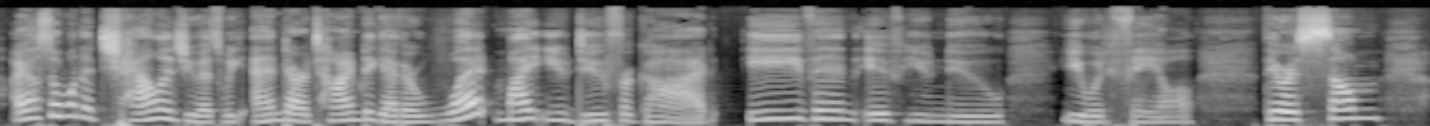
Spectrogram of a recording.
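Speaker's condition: No condition

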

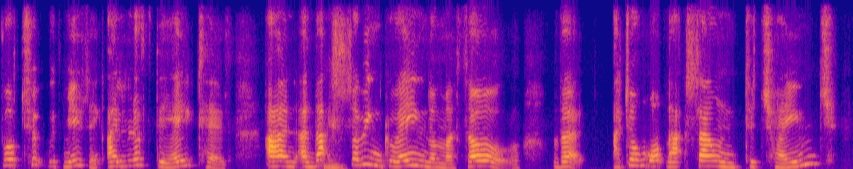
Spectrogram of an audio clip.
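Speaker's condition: Profound deafness, congenital; considered for cochlear implant

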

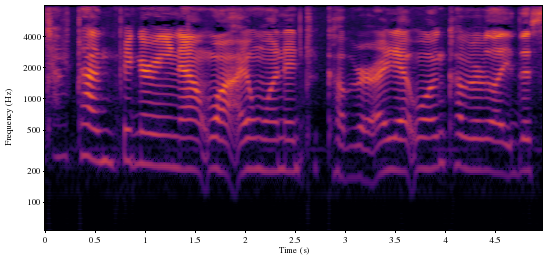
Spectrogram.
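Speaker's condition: Cerebral palsy; chronic illness and disability

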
